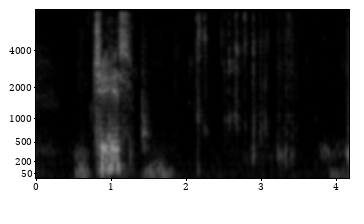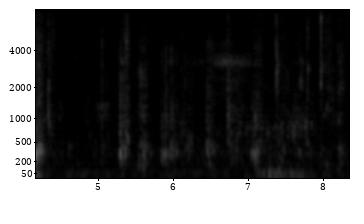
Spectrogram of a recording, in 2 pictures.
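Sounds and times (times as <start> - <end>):
speech: 0.8 - 1.4
crunching and chewing a dry cracker: 1.9 - 8.3.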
